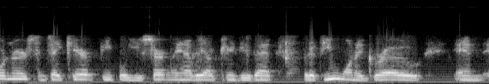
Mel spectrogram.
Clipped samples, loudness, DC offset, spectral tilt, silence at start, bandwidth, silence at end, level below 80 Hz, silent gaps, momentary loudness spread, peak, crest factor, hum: under 0.1%; -12 LUFS; under 0.1%; -7.5 dB/octave; 0 s; 4.8 kHz; 0 s; -52 dBFS; none; 7 LU; 0 dBFS; 12 dB; none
